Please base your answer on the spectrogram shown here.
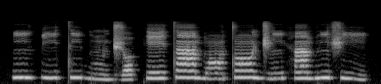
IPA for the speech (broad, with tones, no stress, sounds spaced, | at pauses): ĩ˧ k͡p i˧ t i˧ b ũ˨ d͡ʒ ɔ˨ k e˧ t ã˦ b ɔ̃˧ t ɔ̃˦ d͡ʒ ĩ˧ h ã˦ b ĩ˦ ʃ i˦˨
